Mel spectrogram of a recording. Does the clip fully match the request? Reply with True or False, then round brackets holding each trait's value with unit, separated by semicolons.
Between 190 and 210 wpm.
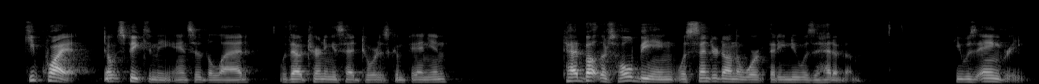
True (200 wpm)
